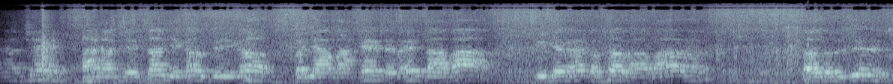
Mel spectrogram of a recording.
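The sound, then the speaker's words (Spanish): A voice sings loudly and off-key through a steady hiss of running shower water, the wavering melody carrying on almost without pause across the whole stretch. “Cuidado si te se resiente el oído al escuchar el siguiente documento, porque no creo que haya nadie que desafine peor.”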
